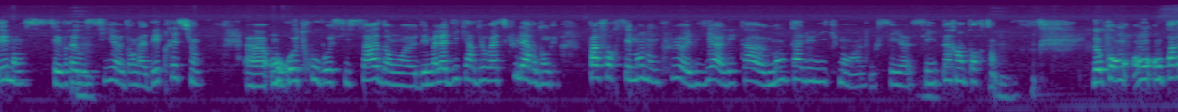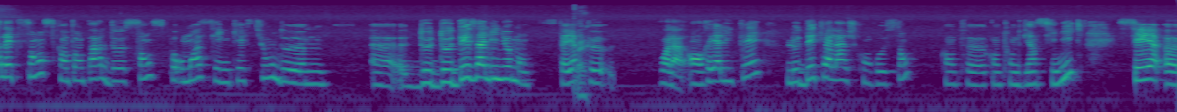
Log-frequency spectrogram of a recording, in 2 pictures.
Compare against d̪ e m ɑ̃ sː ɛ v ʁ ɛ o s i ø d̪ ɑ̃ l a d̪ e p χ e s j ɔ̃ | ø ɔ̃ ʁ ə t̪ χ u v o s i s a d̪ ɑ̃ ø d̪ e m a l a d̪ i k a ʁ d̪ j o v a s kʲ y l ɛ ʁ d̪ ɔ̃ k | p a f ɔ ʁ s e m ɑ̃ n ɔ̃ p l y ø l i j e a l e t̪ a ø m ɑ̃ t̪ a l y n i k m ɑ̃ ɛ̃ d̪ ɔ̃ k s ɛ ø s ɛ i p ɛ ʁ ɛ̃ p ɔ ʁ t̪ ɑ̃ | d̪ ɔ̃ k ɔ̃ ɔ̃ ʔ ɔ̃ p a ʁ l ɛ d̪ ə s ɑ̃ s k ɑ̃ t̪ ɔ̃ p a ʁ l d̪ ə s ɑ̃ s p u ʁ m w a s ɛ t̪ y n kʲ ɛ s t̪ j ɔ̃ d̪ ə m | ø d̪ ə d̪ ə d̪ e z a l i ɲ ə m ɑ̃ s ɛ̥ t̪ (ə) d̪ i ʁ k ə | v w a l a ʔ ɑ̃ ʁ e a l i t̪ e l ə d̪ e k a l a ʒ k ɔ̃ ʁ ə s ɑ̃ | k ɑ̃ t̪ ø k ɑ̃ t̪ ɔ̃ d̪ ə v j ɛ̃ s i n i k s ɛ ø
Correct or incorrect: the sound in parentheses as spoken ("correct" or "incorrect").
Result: incorrect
